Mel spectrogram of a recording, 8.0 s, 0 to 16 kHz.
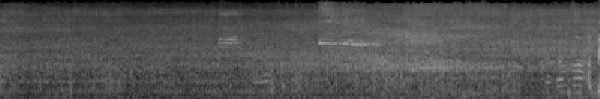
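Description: Suzuki Access 125 scooter under way, its small single-cylinder engine running under steady road and wind noise as it slows, on the last of its petrol. A few faint, brief high tones from traffic come through in the middle.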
